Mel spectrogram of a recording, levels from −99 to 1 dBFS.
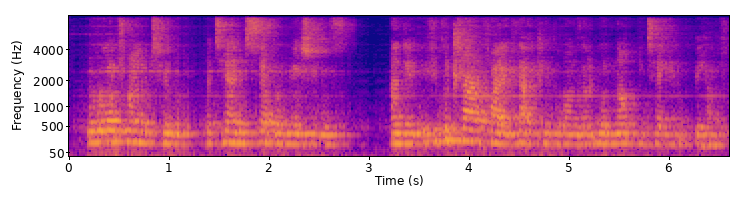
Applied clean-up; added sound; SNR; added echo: neural separator model SepFormer DNS4.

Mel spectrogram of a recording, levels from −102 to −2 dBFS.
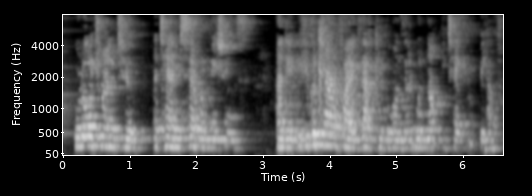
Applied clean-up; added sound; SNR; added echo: classical method WPE with log-MMSE.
